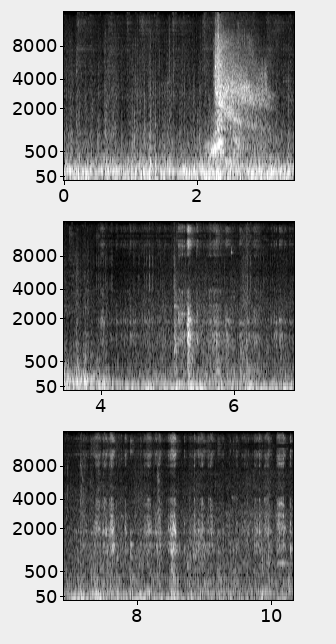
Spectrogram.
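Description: Low rumble of a vehicle on the move, with a loud whoosh about two seconds in; after about four seconds it drops to a quieter background with scattered knocks and clicks.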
